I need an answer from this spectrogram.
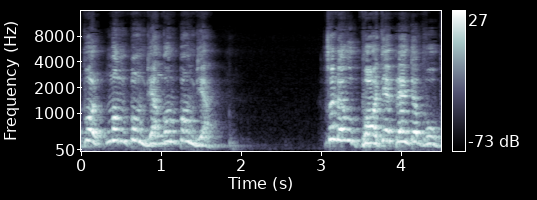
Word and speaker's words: Paul: vous dis quelque chose, il faut prononcer bien le nom de Paul. bien on dit Paul P a U Paul Paul de vous porter plainte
